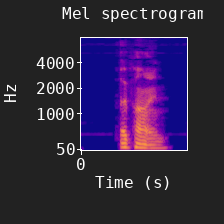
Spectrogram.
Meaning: 1. To express an opinion; to state as an opinion; to suppose, consider (that) 2. To give one's formal opinion (on or upon something) 3. To suppose, consider as correct, or entertain, an opinion
- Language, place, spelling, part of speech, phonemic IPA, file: English, Queensland, opine, verb, /əʉˈpɑen/, En-au-opine.ogg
